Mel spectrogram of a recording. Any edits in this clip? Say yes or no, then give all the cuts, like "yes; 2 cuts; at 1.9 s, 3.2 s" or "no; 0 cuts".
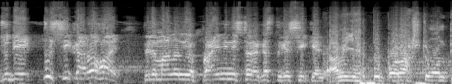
yes; 1 cut; at 3.2 s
